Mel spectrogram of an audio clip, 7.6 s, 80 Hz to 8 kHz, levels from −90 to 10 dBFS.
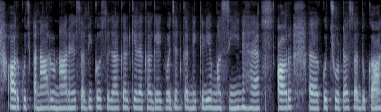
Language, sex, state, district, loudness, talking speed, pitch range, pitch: Hindi, female, Maharashtra, Mumbai Suburban, -21 LUFS, 180 wpm, 195-210 Hz, 200 Hz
